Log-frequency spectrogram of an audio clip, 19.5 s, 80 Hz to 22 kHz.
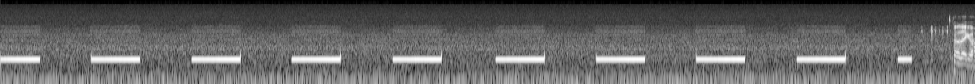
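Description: Cockpit interphone calling the cabin crew in a PMDG 737-800 in Microsoft Flight Simulator 2020, a steady hum broken by a regular beeping tone repeating about every two seconds, nine times, with nobody talking.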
